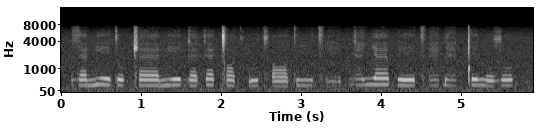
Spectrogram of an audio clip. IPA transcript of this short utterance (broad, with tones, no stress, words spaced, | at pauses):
zæ˨mʲeː˦˨to˨ ǁæː˨mʲeː˦ ɡæ˨kæ˦ǀɒ˨ t͡sʼu˨˦t͡sʼɒː˨tiː˦t͡sʼe̤˦˨ | ɡæ̤˦ ʎæː˦peː˨t͡sʼæ̤˦ ɗæ̤˦ ǃe˦no˨ zo˦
